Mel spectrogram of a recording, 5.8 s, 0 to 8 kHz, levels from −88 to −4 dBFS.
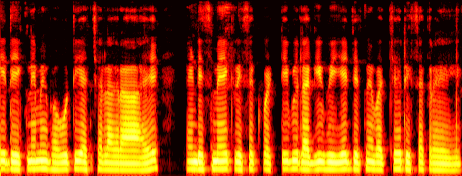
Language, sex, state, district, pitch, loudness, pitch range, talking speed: Hindi, male, Jharkhand, Jamtara, 125 Hz, -18 LUFS, 120-130 Hz, 220 wpm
